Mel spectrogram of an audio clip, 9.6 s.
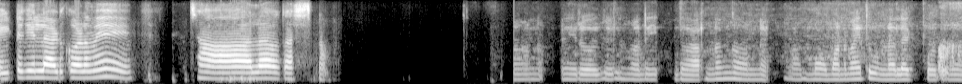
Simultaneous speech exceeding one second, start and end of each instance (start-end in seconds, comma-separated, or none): none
